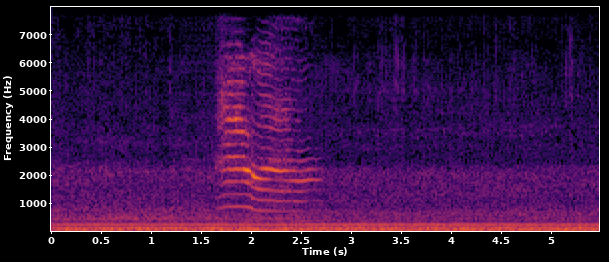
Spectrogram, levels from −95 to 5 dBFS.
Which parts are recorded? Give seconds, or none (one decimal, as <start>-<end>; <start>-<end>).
0.0-1.3; 2.4-5.5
